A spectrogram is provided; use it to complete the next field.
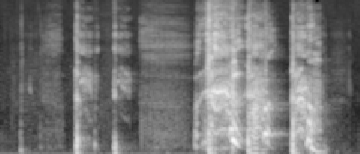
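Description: A few short, sharp coughs, then a louder, harsher run of three raspy hacking coughs in quick succession, a coughing fit after a hit from a bubbler bong. No one speaks.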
